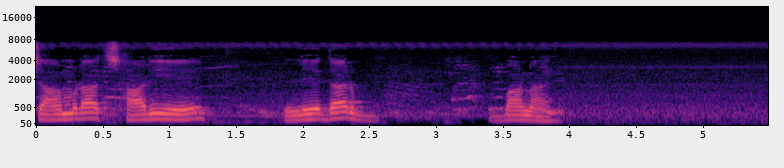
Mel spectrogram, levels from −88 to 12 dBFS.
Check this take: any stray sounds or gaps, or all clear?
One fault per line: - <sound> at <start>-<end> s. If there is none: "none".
none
